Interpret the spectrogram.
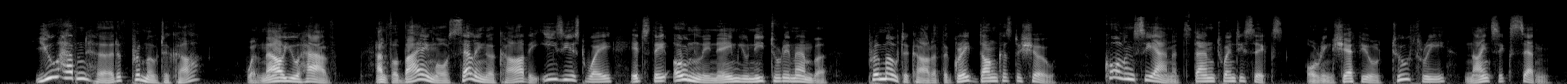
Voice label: Radio Advert; Radio Hallam; Promotocar

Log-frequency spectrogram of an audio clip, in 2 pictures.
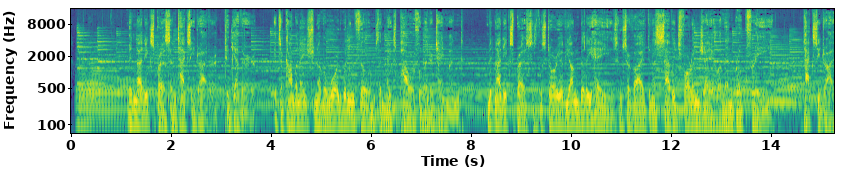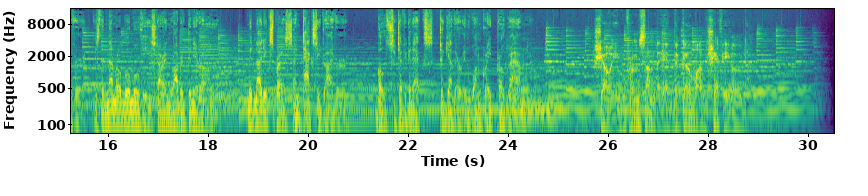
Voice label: Radio Advert; Radio Hallam; Taxi Driver and Midnight Express

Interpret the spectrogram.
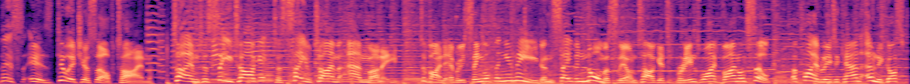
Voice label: Radio Advert; Radio Hallam; Target DIY

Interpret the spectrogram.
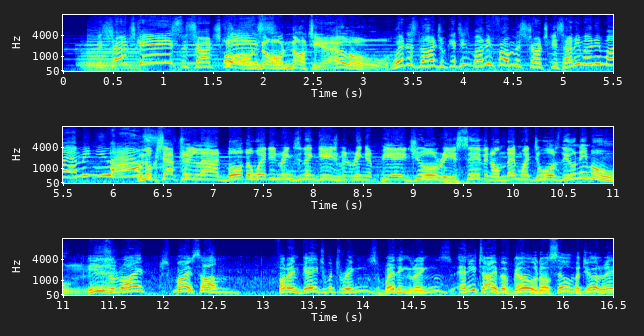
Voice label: Radio Advert, Jewellery; Radio Hallam; P A

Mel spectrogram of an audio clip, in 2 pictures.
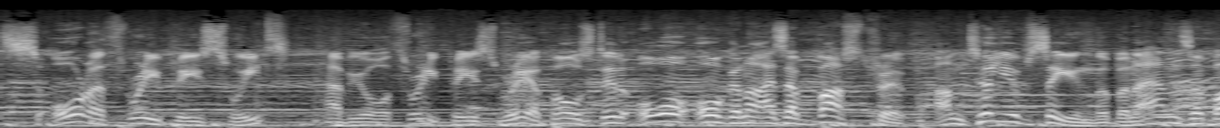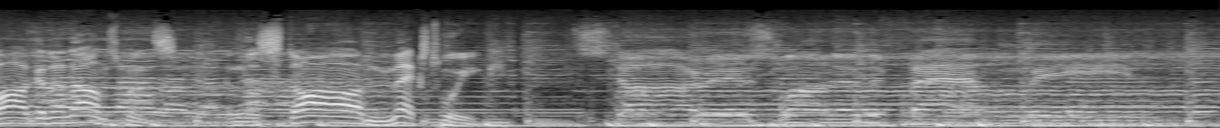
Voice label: Radio Hallam Advert - Bargains; Star Bonanza

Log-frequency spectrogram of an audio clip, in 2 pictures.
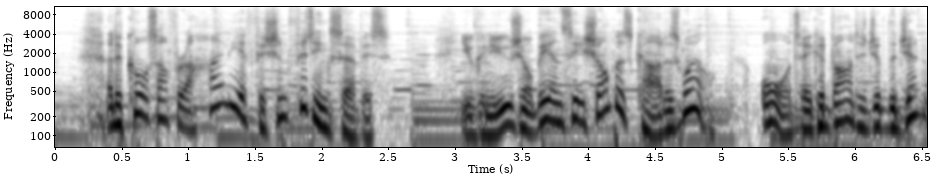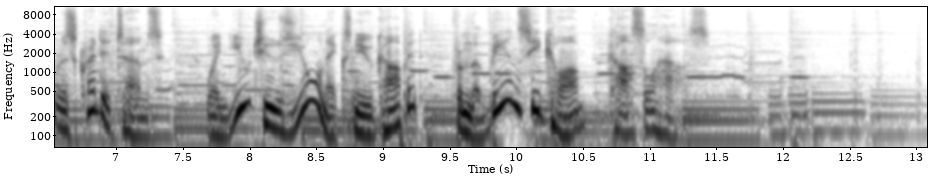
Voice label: Radio Advert, Carpets; Radio Hallam; B & C

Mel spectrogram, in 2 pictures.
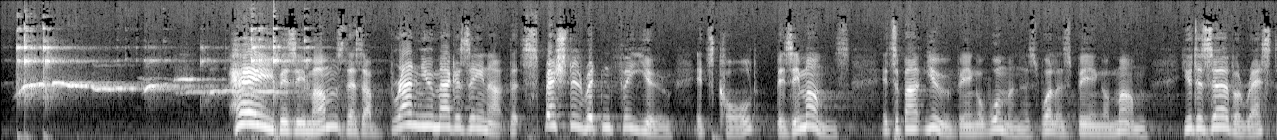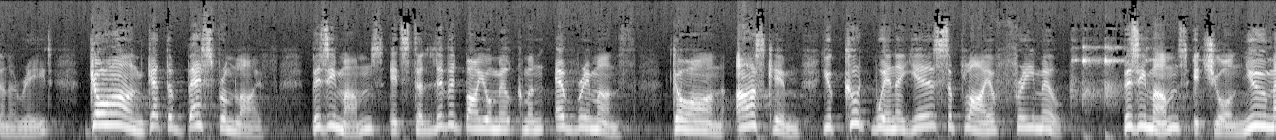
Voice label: Radio Hallam Advert; Busy Mums Magazine

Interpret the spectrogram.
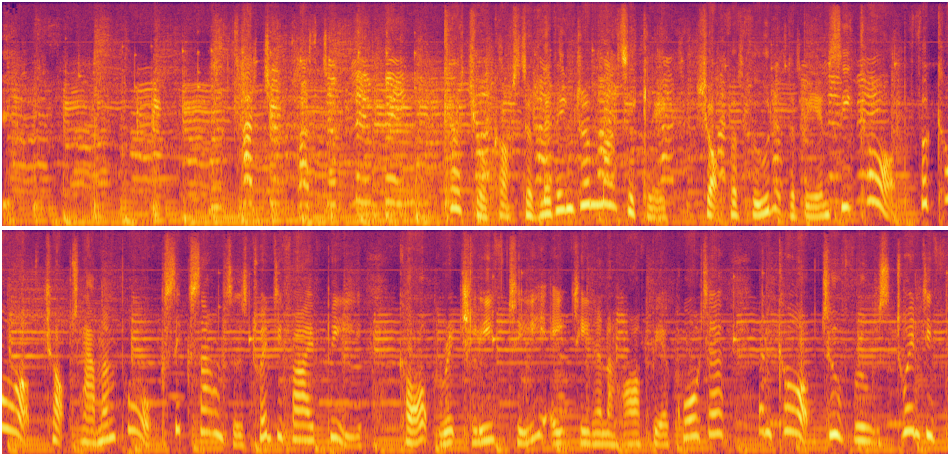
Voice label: Radio Advert, Coop; Radio Hallam; B & C

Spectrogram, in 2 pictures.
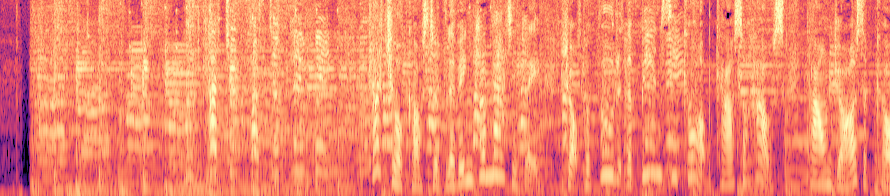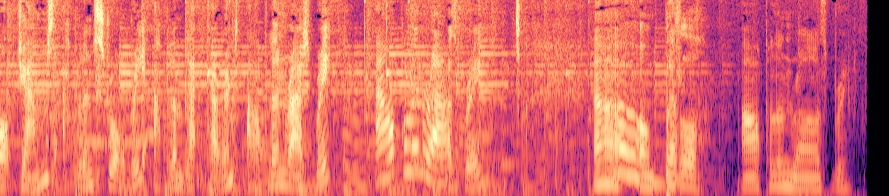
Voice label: Radio Advert, Outtake; Radio Hallam; B&C Coop

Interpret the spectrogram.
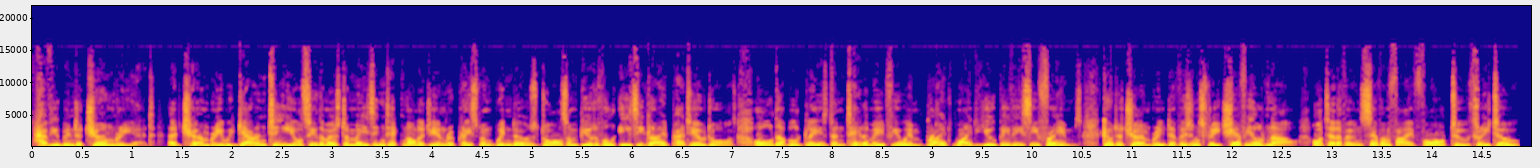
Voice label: Radio Advert; Radio Hallam; Churnberry

